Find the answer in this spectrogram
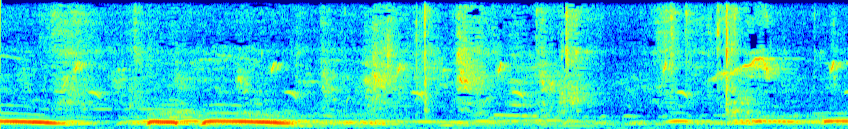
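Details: Dove recorded during bird trapping, later released: three clear arching coos in the first second and a half, then softer, fainter cooing beneath light background noise.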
